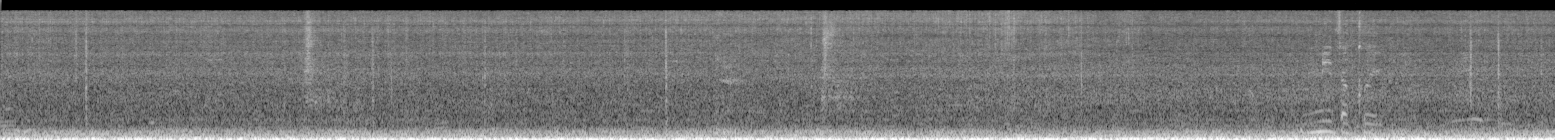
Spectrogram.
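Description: An airliner's engines roar with a steady, deep rumble inside the cabin.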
